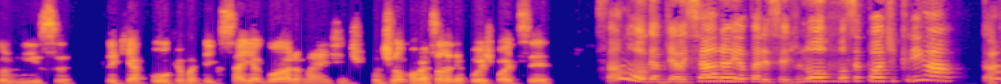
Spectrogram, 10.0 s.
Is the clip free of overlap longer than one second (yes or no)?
yes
